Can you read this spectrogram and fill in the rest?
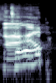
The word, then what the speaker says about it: Cthulhu: How do you pronounce Cthulhu? You pronounce Cthulhu? – Cthulhu is how I pronounce.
